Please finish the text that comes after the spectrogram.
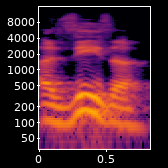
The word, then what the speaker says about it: Aziza: Today, we have Aziza. I pronounced it right, correct? Yes, Aziza.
